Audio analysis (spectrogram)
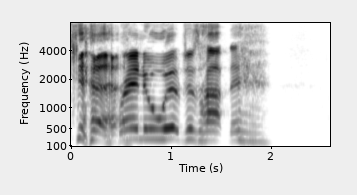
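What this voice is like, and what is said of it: Imitates another person's voice, badly. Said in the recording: “That was terrible, by the way. ... my voice is so bad”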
